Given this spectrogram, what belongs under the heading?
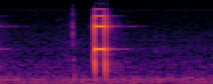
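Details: Short double electronic keypress beep from a Sapphire IV infusion pump touchscreen while programming a dose rate calculation, in a quiet room during an ambulance-service inservice demonstration.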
